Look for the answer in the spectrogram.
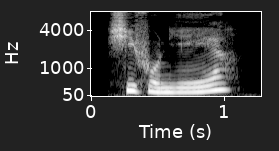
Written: chiffonniere

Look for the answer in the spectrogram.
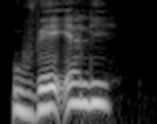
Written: uvægerligt

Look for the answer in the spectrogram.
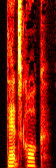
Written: danskrock

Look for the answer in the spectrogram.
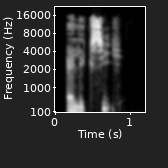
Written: aleksi

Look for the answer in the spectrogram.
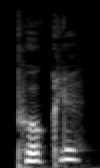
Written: puklet

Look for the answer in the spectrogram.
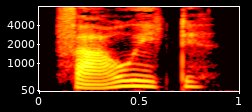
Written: farveægte

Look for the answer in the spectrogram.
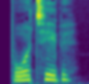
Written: bordtæppe

